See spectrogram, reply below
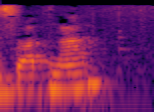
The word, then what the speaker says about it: свапна: Сон со сновидениями называется свапна, с ударением на последний слог.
